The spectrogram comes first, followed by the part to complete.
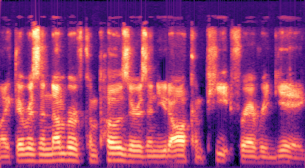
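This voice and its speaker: A man with a medium pitch and a normal speaking voice talks at a fairly quick pace on a very clean recording with a silent background. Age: 40s. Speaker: music producer and DJ. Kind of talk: casual chat.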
